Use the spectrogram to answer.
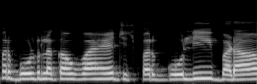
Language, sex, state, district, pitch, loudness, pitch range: Hindi, female, Uttar Pradesh, Varanasi, 250 Hz, -14 LUFS, 235-255 Hz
